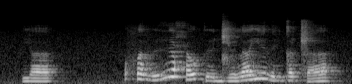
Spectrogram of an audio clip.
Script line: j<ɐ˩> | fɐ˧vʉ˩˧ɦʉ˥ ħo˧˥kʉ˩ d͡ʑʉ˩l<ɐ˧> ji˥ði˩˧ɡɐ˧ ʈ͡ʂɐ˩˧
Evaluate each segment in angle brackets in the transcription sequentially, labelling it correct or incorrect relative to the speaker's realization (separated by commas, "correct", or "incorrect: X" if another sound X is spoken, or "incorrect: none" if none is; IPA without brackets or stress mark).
correct, incorrect: ɐ˧˥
